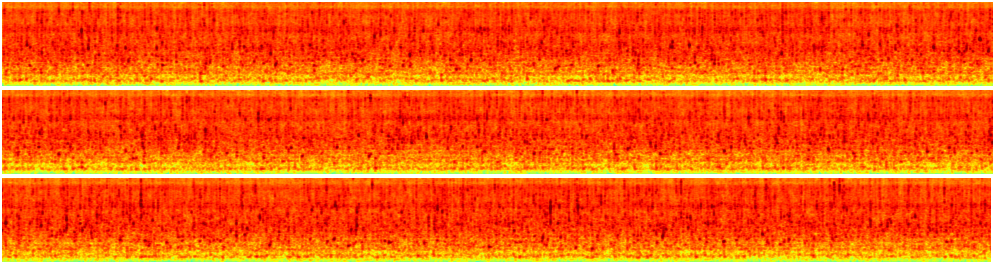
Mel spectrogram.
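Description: Steady rushing of running water, like a stream, an even wash with no breaks or changes.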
